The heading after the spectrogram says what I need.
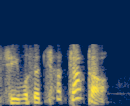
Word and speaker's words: Choctaw: Found out she was a Chickataw, if I'm pronouncing the word right. Right, Choctaw.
